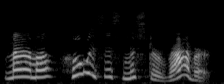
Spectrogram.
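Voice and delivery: a worried daughter asking her mother about a stranger. A narrator's reading. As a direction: press Mama anxiously for an answer. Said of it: "Mama sounded worried".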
